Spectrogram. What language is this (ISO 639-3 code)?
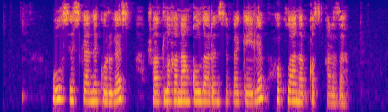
bak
